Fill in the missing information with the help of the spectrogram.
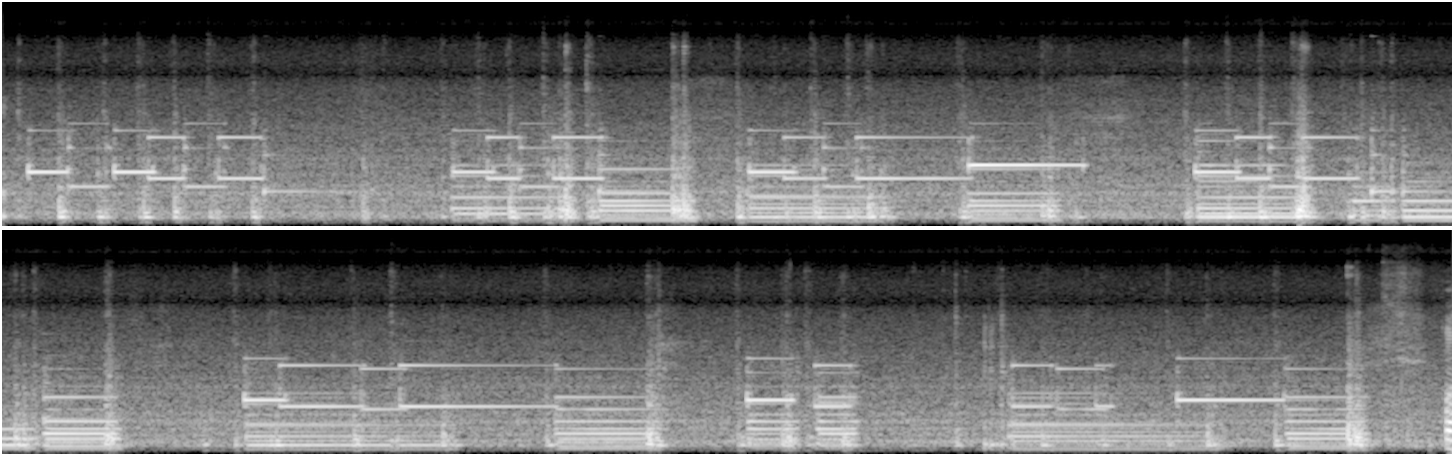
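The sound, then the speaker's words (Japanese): An electronic keyboard plays a bright, chime-like melody in short phrases separated by brief pauses, steady and fairly loud, with no voices over it. “なんですけどキーボードの音やっぱりこの”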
